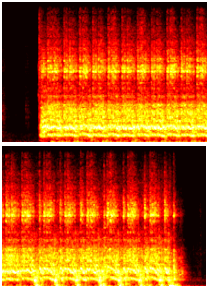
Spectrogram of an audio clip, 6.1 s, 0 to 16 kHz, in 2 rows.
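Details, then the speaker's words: Kawasaki Eliminator ZL600 four-cylinder, long non-running, first start with fresh petrol, new plugs, cleaned carbs, new battery, new air filter, choke on, old oil needing change; cranks briefly, fires at once, settles into even steady idle; runs healthy. "right guys good news I'm not gonna run for much longer because the oil over there needs changing badly but the bike is running it's running"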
